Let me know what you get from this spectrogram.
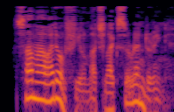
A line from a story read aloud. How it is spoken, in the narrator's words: he said almost calmly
